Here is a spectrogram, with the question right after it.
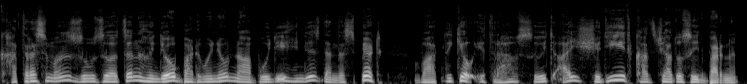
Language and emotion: Kashmiri, fearful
